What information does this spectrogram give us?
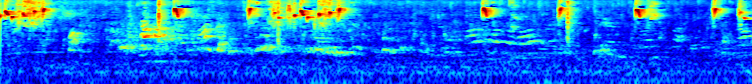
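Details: Javan bush lark singing actively indoors: clusters of sharp high chirps and a few lower whistled notes, tailing off into spaced single calls.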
